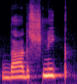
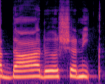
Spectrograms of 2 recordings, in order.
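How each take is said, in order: First: Said in the usual way. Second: दार्शनिक broken slowly into daa-ra-sha-nik; syllable-by-syllable demo. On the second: Shown as a demonstration. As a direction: sound out दार्शनिक with र before श. (दार्शनिक को धीरे तोड़कर, दा-र-श-निक) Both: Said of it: "श से पहले बोला जाएगा".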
